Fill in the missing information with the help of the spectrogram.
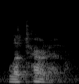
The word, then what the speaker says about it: Letourneau: Army and its contractors turned to a guy named Robert Gilmore Letourneau, and I hope I'm pronouncing his name right. – Sounds right to me.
